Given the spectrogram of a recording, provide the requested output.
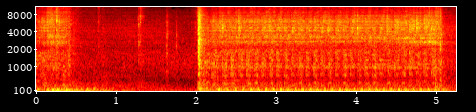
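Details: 1972 Ford Pinto 4-speed, which nearly stalls under electrical loads; the owner suspects a leaking bad fuel pump. A weak first catch fades, then it fires and runs rough and uneven for seconds before dropping off. Hard start and stumbling.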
